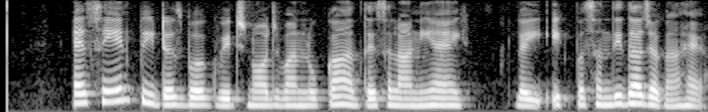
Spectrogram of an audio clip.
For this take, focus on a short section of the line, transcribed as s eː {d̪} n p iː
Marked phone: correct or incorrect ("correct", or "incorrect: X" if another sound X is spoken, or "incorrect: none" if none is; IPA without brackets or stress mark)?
incorrect: none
